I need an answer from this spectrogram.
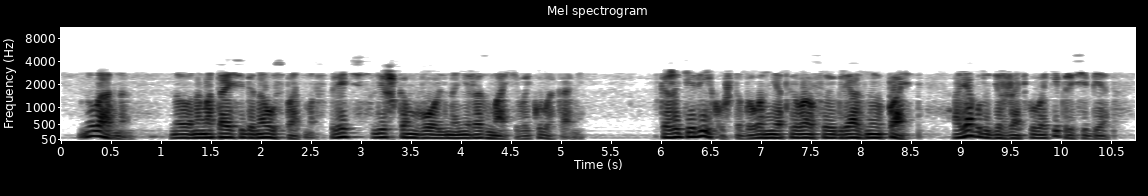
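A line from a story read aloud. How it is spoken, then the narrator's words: Plain. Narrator (Russian): сказал Рой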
